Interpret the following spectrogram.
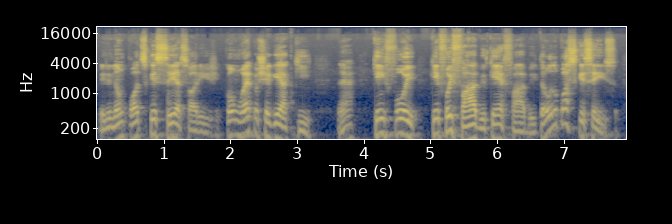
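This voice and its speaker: A man's voice: mid-range voice, a little fast. A man with a Brazilian Portuguese accent co-hosting a motivational podcast, telling stories and asking rhetorical questions in casual chat. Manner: animated storyteller, rhetorical questions. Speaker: podcast co-host.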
